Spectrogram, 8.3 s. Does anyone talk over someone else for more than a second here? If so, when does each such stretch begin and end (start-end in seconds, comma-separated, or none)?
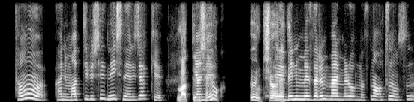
none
